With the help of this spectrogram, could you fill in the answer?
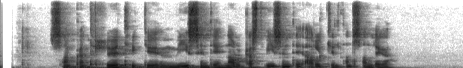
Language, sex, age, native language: Icelandic, male, 30-39, Icelandic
